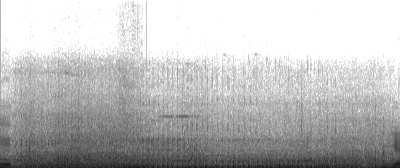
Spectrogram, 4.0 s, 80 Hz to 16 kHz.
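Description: Steady running noise of a Honda Click 125i single-cylinder scooter creeping through dense traffic, mixed with the engines of other motorcycles close around it.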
